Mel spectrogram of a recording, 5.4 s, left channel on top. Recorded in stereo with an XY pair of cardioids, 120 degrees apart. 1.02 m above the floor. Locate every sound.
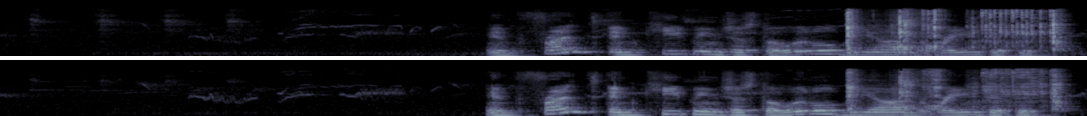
2.4 s a man speaking: 55° right, 0.8 m
4.2 s a camera shutter: 60° left, 0.8 m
